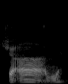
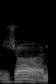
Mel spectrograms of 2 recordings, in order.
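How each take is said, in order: First: The name has a glottal stop break inside. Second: The name is said smoothly without a break. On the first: "they like pronounce the implied stop" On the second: "so it's not"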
